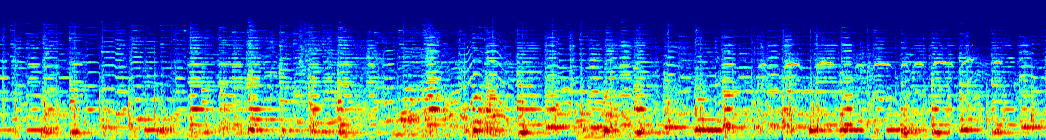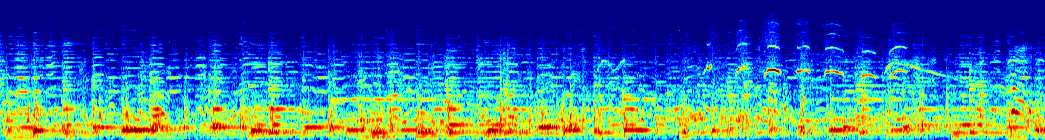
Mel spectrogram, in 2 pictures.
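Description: Andean harp and violin playing a toril: the harp plucks a repeating bass line under the violin's wavering, ornamented melody, at a steady lively pulse.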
